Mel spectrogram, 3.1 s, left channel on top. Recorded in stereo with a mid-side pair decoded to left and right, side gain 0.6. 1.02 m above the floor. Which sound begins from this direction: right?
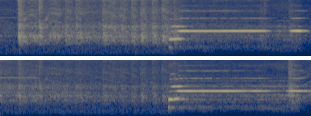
A flute, at 1.7 s.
